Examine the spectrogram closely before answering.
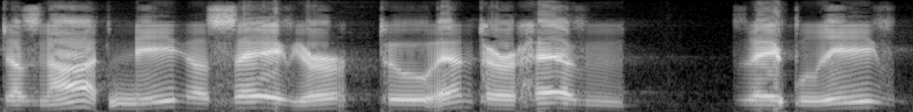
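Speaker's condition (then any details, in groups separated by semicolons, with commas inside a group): Cerebral palsy, speech-generating device; present from birth, never walked, had caregiver who helped with walking attempts; never knew what it was like to talk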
